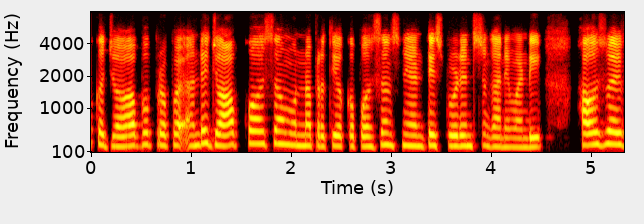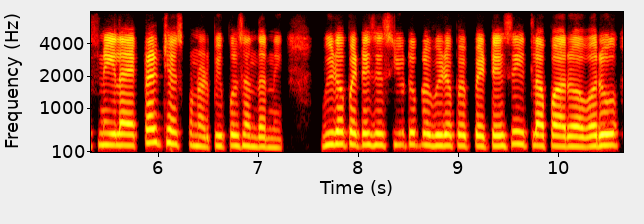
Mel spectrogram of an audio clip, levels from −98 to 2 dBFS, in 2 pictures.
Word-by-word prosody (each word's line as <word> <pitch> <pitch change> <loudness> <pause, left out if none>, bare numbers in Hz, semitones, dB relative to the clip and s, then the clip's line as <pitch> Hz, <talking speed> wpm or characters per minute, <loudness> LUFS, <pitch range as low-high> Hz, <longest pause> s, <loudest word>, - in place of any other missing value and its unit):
ఒక 240 - -1
జాబ్ 215 +3 +1
ప్రొఫై 225 -1 -2
అంటే 265 +5 0
జాబ్ 230 +1 +3
కోసం 260 0 -1
ఉన్న 220 0 -3
ప్రతి 215 +1 -3
ఒక్క 210 - -6
పర్సన్స్‌ని, 225 +2 -2
అంటే 215 +2 +2
స్టూడెంట్స్‌ని 220 0 -2
గానివ్వండి, 190 0 0 0.5
హౌస్‌వైఫ్‌ని 245 0 +3
ఇలా 230 0 +5
అట్రాక్ట్ 280 +4 +2
చేసుకున్నాడు 225 -5 -3
పీపుల్స్ 220 +1 -3
అందరిని. 190 -3 -4 0.5
వీడియో 250 +1 +3
పెట్టేసేసి 235 0 0
యూట్యూబ్‌లో 240 -1 -3
వీడియో 225 0 +1
పె 220 - 0
పెట్టేసి 215 +3 +2
ఇట్లా 225 -1 +1
"పర్ 210 -1 +3
అవరు 215 +3 +3
225 Hz, 160 wpm, -24 LUFS, 215-240 Hz, 0.5 s, ఇలా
